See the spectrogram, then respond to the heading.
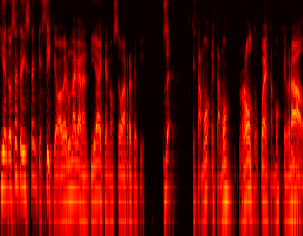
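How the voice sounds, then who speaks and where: A man's medium-pitched voice, animated in tone, with lively intonation and a very fast pace. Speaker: journalist. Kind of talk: podcast interview.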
